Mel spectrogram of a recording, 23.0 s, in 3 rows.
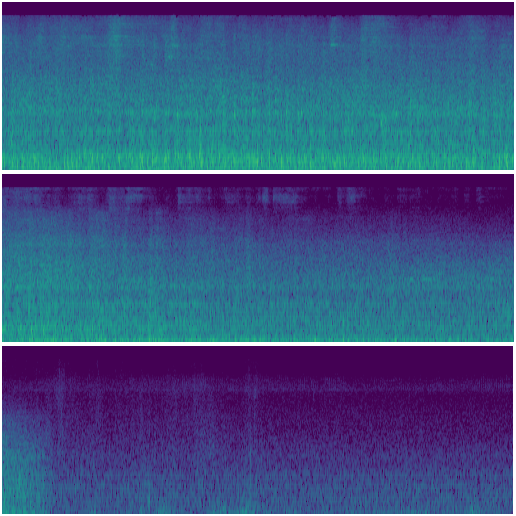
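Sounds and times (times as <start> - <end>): train wheels clattering over rail joints: 0.0 - 13.8.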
